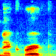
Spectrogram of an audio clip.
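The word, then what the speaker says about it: NCRIC: california regional intelligence center the nick rick that's that's how it's pronounced uh sent out daily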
